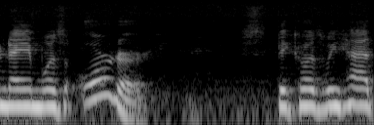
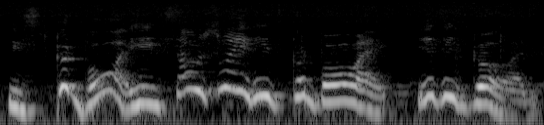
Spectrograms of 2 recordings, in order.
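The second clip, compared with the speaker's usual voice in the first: high sing-song praise for the dog; doggy praise voice; 5 semitones higher than usual. Real, not acted.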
